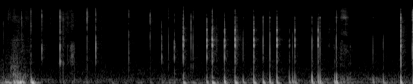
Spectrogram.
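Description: Long natural nails tap and scratch a small rectangular glass cosmetic foundation bottle with a black cap, filled with beige liquid and held in both hands. The result is a rapid string of sharp, dry clicks with bright ringing glints and a low knock underneath, mixed with soft scratchy rustles between the taps.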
